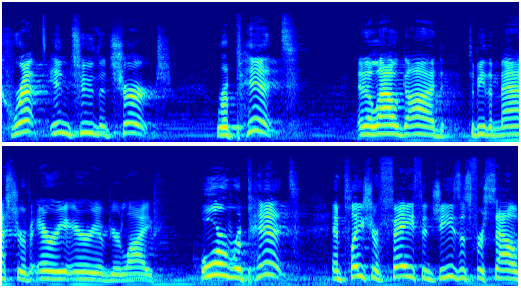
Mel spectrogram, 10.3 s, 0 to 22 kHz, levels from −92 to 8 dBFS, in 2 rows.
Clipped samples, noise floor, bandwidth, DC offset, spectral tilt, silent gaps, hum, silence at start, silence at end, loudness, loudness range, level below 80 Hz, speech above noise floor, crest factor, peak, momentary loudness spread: under 0.1%; -67 dBFS; 16 kHz; under 0.1%; -4 dB/octave; none; none; 0 s; 0 s; -35 LUFS; 3 LU; -66 dBFS; 32 dB; 20 dB; -16 dBFS; 12 LU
